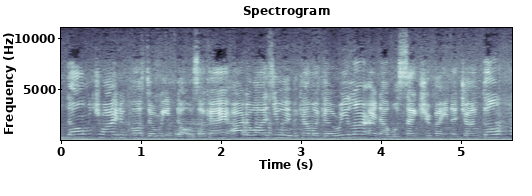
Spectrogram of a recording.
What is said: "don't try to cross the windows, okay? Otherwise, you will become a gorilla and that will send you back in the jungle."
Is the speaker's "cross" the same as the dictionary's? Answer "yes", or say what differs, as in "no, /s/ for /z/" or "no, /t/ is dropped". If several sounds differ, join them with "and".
no, /ɹ/ is dropped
